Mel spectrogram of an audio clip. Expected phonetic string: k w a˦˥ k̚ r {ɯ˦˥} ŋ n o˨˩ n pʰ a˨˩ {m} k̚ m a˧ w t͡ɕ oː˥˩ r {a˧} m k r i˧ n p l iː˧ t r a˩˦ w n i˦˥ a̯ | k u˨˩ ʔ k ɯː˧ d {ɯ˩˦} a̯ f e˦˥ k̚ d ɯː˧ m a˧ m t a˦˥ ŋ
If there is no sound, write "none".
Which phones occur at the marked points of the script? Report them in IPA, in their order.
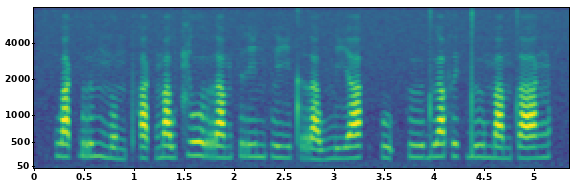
ɯ˥˩, none, a˧, ɯ˦˥

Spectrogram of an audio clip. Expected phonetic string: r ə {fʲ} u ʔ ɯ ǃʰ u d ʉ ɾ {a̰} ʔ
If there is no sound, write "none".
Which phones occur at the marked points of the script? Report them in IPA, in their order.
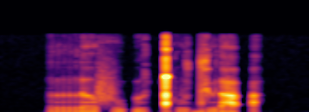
f, a

